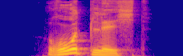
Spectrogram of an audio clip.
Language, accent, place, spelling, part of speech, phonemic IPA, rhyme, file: German, Germany, Berlin, Rotlicht, noun, /ˈʁoːtˌlɪçt/, -ɪçt, De-Rotlicht.ogg
- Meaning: 1. red light 2. clipping of Rotlichtviertel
